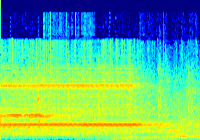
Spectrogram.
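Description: A loud, sustained electronic buzzer blares over crowd noise at a high school basketball game in an arena, fading slightly toward the end.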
